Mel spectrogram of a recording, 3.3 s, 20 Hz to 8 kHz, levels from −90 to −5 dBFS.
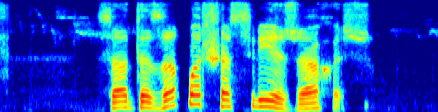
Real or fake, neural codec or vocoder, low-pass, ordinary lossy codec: real; none; 7.2 kHz; Opus, 16 kbps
